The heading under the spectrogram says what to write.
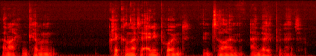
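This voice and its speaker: A man talks at a fairly quick pace. His tone is dark and mellow, with vocal fry. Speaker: software tutorial presenter. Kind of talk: screen-recorded software walkthrough. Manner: monotone.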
